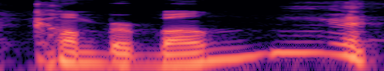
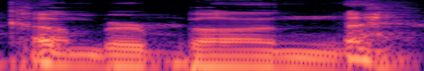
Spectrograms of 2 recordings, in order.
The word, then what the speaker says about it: cummerbund: Anyway, Anybody wearing a cummerbum? a cumberbatch? It's pronounced cummerbund.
